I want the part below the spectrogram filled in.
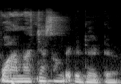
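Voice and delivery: ordinary talk, nothing marked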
